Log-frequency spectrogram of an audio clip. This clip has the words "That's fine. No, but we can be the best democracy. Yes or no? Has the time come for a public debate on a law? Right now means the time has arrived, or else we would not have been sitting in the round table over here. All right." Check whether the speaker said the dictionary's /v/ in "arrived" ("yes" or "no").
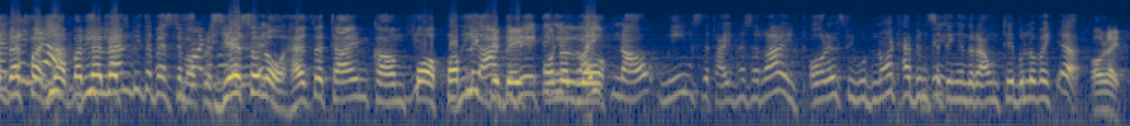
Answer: yes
